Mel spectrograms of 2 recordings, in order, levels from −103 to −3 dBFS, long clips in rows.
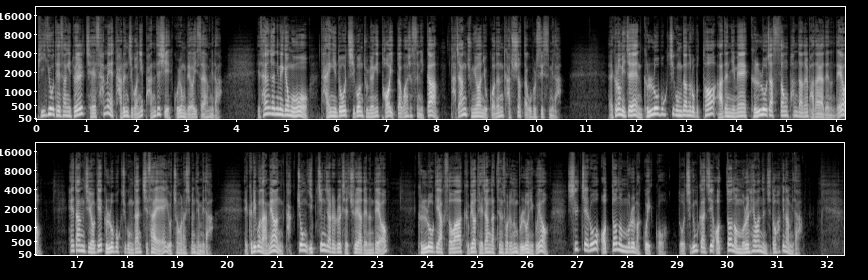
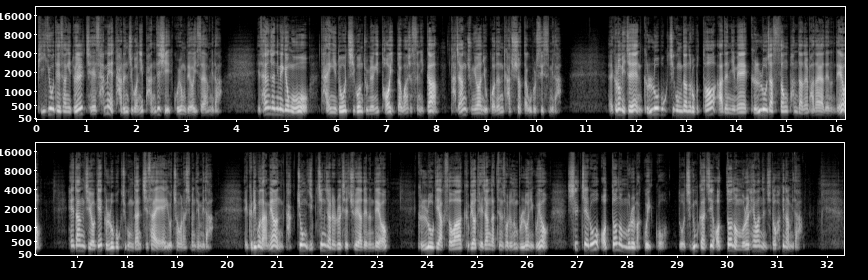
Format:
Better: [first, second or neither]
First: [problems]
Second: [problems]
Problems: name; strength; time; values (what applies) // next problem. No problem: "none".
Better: first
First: none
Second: thin; somewhat; fading below 300 Hz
